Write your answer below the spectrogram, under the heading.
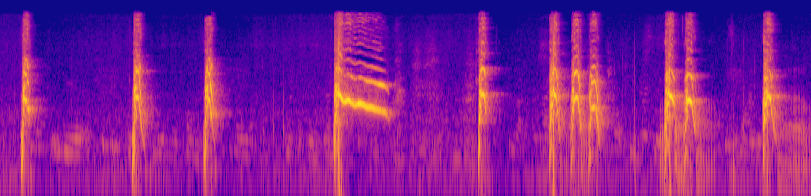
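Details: Dog giving loud, short barks, some doubled or tripled in quick bursts, with one longer whining, falling bark in the middle.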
